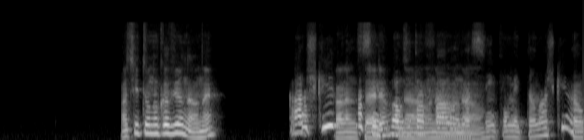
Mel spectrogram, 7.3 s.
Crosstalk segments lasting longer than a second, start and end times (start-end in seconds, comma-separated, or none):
4.1-6.2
